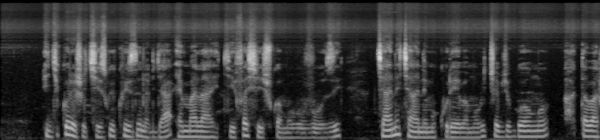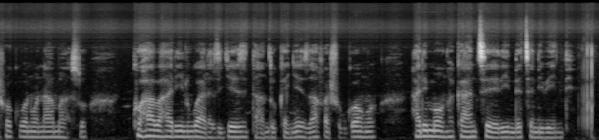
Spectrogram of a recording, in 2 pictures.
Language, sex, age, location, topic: Kinyarwanda, male, 18-24, Huye, health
